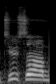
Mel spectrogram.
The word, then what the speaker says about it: Tucson: tour information contact the Tucson murders. uh that's Tucson spelled like tuxen to the o n put the word the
